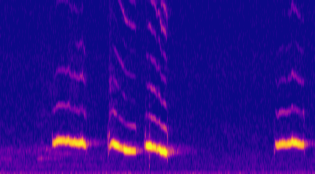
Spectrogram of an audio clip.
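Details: White-rumped shama song for training other birds: four pure, clear whistles, level or gently falling, each under half a second, separated by short silences.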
